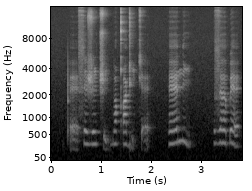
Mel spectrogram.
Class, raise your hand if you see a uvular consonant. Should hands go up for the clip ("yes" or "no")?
yes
